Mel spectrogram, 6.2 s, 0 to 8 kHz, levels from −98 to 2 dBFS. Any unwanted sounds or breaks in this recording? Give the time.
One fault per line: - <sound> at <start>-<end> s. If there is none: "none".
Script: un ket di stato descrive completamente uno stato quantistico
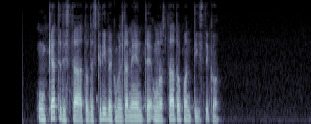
none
